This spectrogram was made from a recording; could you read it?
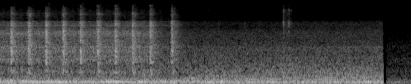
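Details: Honda Forza 350 scooter cranking but not starting: starter churns the engine in quick even pulses, never catches; cause found to be fuel pump failure, repaired rather than replacing the whole assembly.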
